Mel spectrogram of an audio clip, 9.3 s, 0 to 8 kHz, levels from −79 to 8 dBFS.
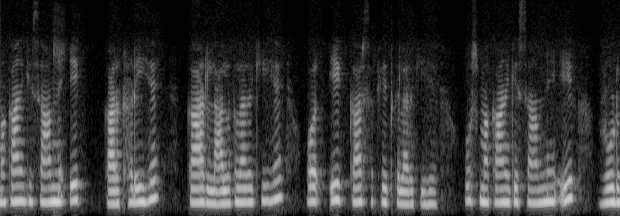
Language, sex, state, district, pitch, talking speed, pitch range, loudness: Hindi, female, Goa, North and South Goa, 195 Hz, 165 wpm, 190-210 Hz, -18 LUFS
